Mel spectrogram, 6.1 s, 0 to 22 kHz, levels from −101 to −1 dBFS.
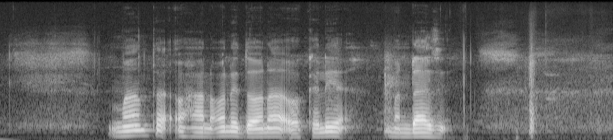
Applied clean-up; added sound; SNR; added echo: none; none; none; none.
